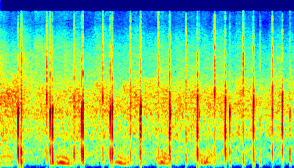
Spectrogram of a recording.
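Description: A burst of audience applause: dense, crisp handclaps in a fast, irregular patter at a steady level throughout, with faint voices murmuring underneath.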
